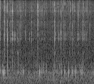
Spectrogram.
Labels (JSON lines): {"label": "ambient", "recorder": "HydroMoth"}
